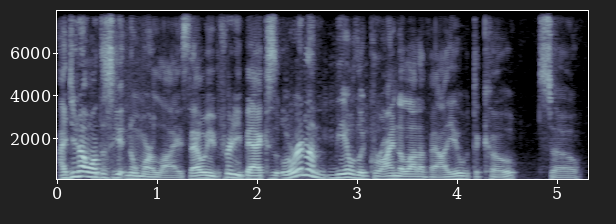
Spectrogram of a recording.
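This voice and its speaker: Talking fast at a medium pitch, a young streamer narrates a card game live in a loose, jokey way. He's animated and keeps addressing both his chat and himself.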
